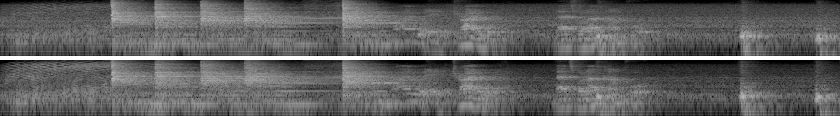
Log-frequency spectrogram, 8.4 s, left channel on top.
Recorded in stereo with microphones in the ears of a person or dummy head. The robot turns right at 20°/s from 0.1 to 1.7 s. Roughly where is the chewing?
I don't hear chewing.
